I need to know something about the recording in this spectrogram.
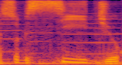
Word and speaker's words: subsídio: a pronúncia subir só subsídio qualquer qualquer palavra que tem a letra s após consoante essa letra s tem som de s nada de ver quem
